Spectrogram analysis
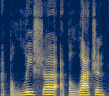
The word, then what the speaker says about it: Appalachia: in New Jersey and we would call it like the Appalachian Trail, but we're gonna try to stick with Appalachia as the pronunciation since that's how they say it in the southern US states where most of these stories come from.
